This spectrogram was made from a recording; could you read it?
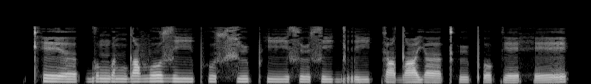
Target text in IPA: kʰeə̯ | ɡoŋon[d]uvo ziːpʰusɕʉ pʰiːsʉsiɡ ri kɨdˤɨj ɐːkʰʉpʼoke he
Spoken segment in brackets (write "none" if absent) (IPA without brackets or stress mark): dˤ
